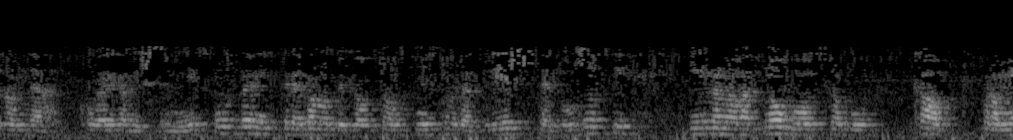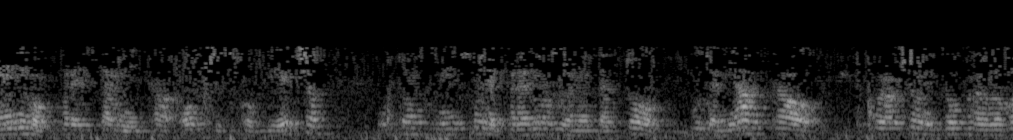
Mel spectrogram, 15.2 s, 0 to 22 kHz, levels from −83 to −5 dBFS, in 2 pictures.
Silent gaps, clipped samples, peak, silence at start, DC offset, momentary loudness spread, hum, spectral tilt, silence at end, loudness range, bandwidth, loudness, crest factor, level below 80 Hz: none; under 0.1%; -22 dBFS; 0 s; under 0.1%; 9 LU; none; -2.5 dB/octave; 0 s; 3 LU; 5.8 kHz; -43 LUFS; 20 dB; -62 dBFS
